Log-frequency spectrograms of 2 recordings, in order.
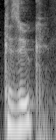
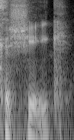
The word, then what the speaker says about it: Kashyyyk: And then the second one is actually Kazook. – Kazook, or I guess it's actually pronounced by other real people. – Yes. – Kashyyyk. That just sounds wrong.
